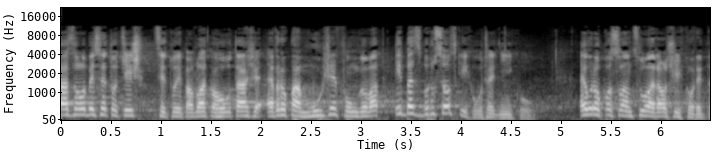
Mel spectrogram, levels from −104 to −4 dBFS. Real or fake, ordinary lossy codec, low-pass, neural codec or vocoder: fake; MP3, 48 kbps; 14.4 kHz; codec, 44.1 kHz, 7.8 kbps, Pupu-Codec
